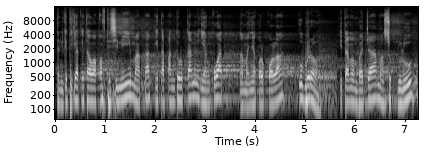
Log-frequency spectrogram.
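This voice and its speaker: A man's voice: fairly high pitch, steady tone, normal speed, mellow. A man teaching Quran reading, over-enunciating each syllable as he explains and demonstrates melodic recitation. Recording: echoey room with long reverb.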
